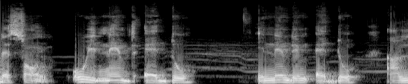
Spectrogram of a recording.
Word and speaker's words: Edo: Wherever you hear Ado or Yoruba people pronouncing Ado, they are still referring to Benin. They are referring to Edo. That's how they pronounce Edo.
